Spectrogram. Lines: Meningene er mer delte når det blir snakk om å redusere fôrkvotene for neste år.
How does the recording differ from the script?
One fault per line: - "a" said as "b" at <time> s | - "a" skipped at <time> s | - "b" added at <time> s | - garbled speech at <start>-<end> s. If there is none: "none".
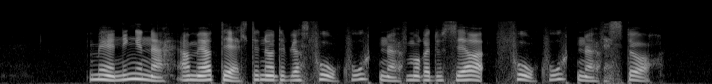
- "snakk" said as "fôrkvotene" at 3.1 s
- "for" skipped at 6.0 s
